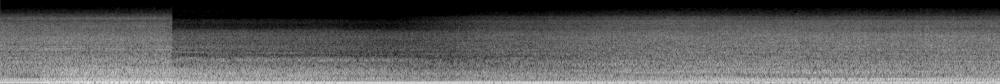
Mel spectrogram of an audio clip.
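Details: New air-cooled VW Beetle 1679cc single-port flat-four with Scat C25 cam and dual Empi ITC carbs during its 20-minute cam break-in. It runs loud and steady at fast idle with an even throb and no knocks or rattles. The fresh engine runs well with no leaks.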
